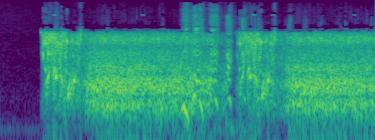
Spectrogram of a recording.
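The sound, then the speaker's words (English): A sound effect of gushing water: a loud, continuous rush of splashing water starts abruptly after a brief silence and pours steadily for several seconds, with a momentary dip near the end before surging again. “Sounds like Hurricane Ida.”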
